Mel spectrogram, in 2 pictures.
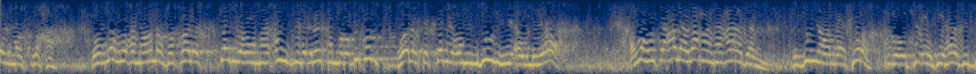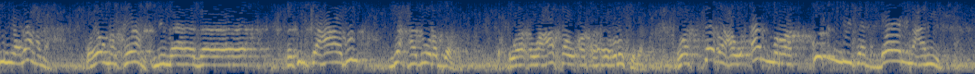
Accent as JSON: {"language": "Arabic", "country": "Egypt", "said": "في بلدنا مصر مثلا هانت بلدنا على الله"}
